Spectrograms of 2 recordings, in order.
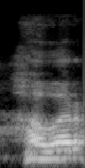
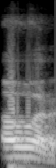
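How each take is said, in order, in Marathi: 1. शब्दाची सुरुवात h आवाजाने होते. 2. शब्दाची सुरुवात स्वर आवाजाने होते. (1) "हवर नाही" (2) "ते काय अवर आहे"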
